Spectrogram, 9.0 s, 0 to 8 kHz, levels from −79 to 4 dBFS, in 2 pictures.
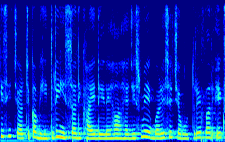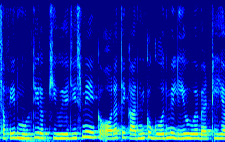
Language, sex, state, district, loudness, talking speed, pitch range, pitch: Hindi, female, Bihar, East Champaran, -29 LUFS, 220 wpm, 235-275 Hz, 245 Hz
